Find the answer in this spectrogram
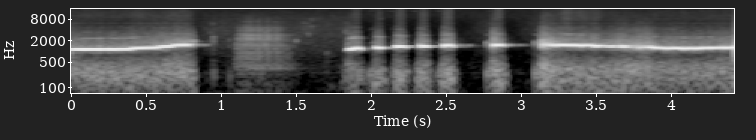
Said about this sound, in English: White people whistle, they do more song whistling.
